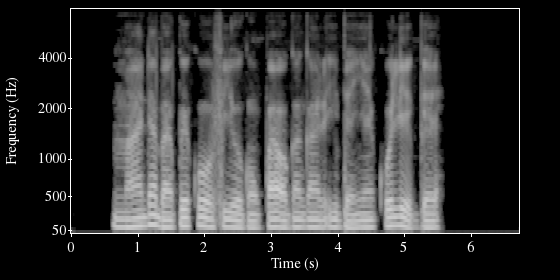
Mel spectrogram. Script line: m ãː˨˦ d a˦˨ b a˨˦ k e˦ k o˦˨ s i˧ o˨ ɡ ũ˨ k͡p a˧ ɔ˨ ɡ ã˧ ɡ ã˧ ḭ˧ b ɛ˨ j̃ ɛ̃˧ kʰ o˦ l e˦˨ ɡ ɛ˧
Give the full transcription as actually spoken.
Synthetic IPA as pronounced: m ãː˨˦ d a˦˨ b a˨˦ k͡p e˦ k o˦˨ f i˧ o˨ ɡ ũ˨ k͡p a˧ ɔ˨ ɡ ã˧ ɡ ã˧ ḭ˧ b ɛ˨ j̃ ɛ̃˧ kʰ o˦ l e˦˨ ɡ͡b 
